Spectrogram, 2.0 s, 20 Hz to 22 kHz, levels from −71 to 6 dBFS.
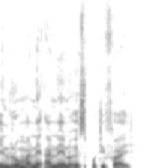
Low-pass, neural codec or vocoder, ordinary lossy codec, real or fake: none; none; none; real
